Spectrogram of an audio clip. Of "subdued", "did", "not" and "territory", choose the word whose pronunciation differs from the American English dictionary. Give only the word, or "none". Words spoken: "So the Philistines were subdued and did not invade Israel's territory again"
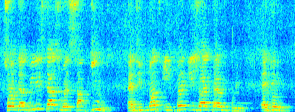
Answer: none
